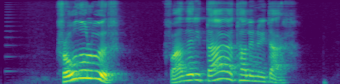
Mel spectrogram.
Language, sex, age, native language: Icelandic, male, 30-39, Icelandic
